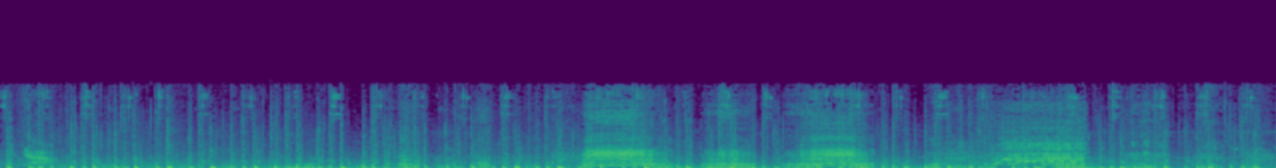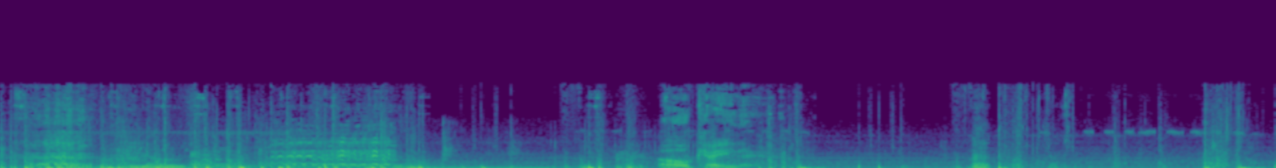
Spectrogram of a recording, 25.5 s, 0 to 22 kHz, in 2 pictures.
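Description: Horse hooves clip-clop in Red Dead Redemption 2 with repeated neighs and whinnies, loud and continuous over a long stretch, later thinning out, with occasional game noise and some talk.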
